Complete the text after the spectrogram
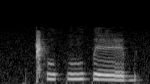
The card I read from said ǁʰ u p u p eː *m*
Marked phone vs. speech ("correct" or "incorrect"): incorrect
